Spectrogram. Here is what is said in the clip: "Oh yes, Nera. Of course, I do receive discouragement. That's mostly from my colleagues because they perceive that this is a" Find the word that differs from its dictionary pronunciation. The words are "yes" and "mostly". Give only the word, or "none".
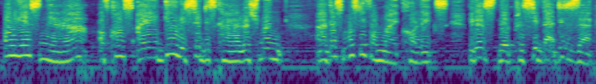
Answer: none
